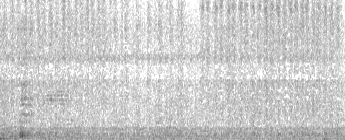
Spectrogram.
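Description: Faint scratching of a colored pencil shading lightly on sketchbook paper, barely above a low room hiss.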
